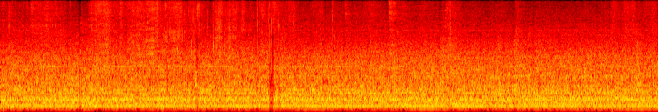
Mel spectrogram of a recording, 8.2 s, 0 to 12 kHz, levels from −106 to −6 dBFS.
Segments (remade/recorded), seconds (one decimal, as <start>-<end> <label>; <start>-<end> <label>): 0.0-8.2 recorded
